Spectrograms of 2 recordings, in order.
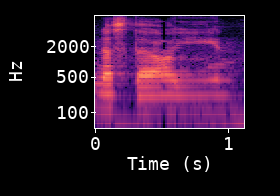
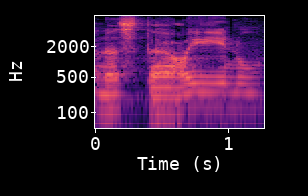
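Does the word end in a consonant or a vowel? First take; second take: consonant; vowel. First: The word ends on a consonant, vowel dropped. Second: The word ends with a final vowel sound. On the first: The reader stops on this word. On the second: This is the original form of the word.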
